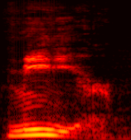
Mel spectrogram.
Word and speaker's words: Meteor: So you have Ultraman Belial Pedanium Zeton's finisher attack, the Pedanium Meteor. Yeah, they pronounce it as Meteo because that's how they pronounce meteor.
